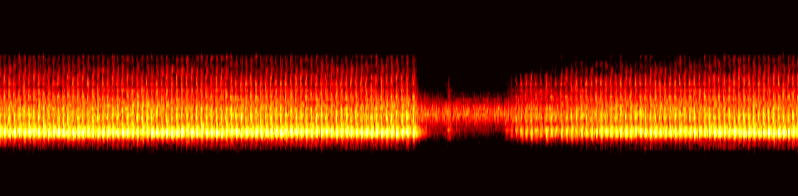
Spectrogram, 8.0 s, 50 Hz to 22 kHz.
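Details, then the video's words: Grasshoppers keep up a high, evenly pulsing shrill for about four seconds, then fall briefly quiet, then return and steady again. No music is heard. "3 Hours of Grass Hopper Sounds"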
